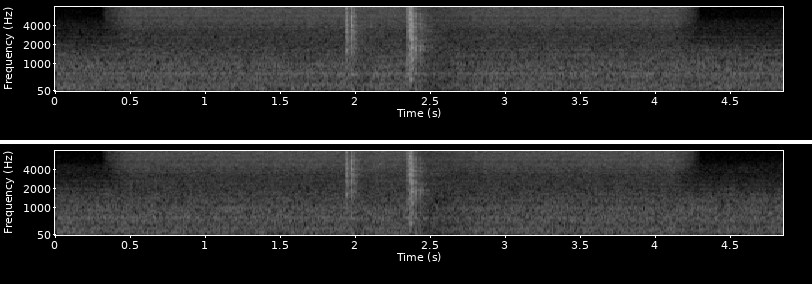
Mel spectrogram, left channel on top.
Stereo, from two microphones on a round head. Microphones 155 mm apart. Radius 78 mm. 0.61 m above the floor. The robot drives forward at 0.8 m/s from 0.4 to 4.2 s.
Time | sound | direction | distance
1.9 | a camera shutter | 10° left (ahead or behind) | 0.9 m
